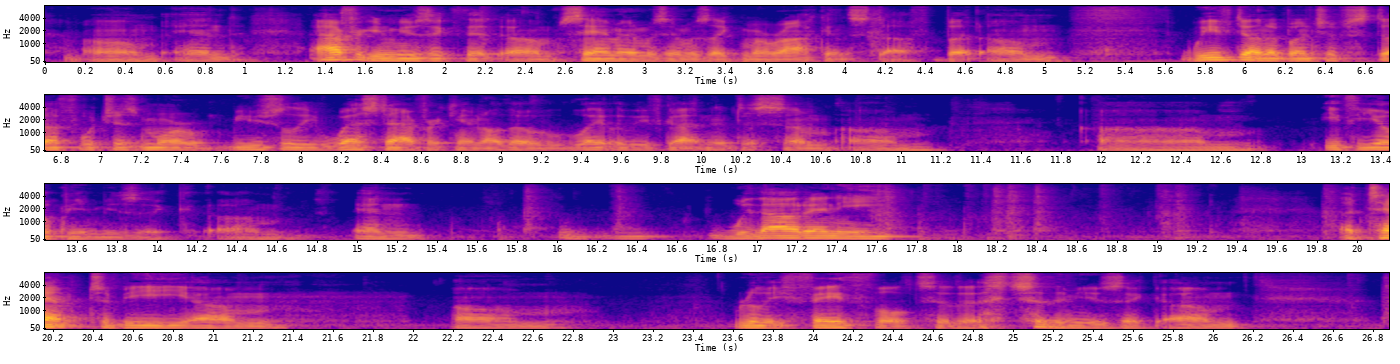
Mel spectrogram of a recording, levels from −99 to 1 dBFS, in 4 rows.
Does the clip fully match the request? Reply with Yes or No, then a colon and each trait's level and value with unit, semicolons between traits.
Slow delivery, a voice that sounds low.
Yes: slow, 125 wpm; very low, 90 Hz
